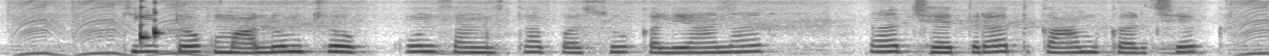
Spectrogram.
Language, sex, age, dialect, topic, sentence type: Magahi, female, 25-30, Northeastern/Surjapuri, agriculture, statement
